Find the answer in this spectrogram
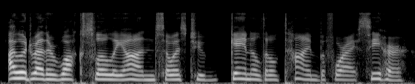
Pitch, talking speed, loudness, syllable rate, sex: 225 Hz, 245 wpm, -19 LUFS, 5.7 syllables/s, female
